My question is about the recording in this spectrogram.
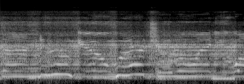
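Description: A pop song with a sung melody playing from an FM radio station through the cabin speakers of a pickup truck, with little bass.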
